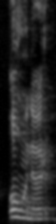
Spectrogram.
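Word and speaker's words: honor: امثله اور اونر اونست بالرغم ان الثلاث كلمات بيبتدوا بحرف الاتش وهو حرف ساكن الى انه لانه سايلنت احنا نطقنا تاني حرف الاو فبالتالي بقت اور ساعه اونر شرف اونست شريف وبالتالي النطق نطقته حرف متحرك اذا فحطيت اداه التعريف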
